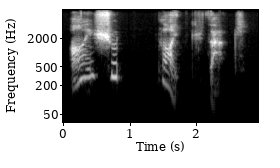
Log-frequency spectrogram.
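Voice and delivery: very high, very slow, soft, drawn-out, dreamy voice. A boy answers Mary, speaking very slowly. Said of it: "he said very slowly".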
